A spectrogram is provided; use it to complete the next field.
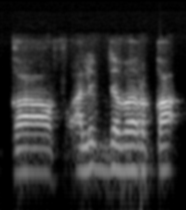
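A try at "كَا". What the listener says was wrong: বলছেন, কাব আলিফ জবর কা হয় না কাব আলিফ জবর কা টান দিয়ে বলতে হয়? ভুল হচ্ছে এই হরফে মাদ্দা গুলো। কেন হরফে মাদ্দার ভুলটা হবে কেন? মাদ্দাটার ভুল হরফে মাদ্দা তো সেই প্রথম সবকে হয়ে গিয়েছে, এখন হরফে মাদ্দাটা ফের বলতে হবে কেন?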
